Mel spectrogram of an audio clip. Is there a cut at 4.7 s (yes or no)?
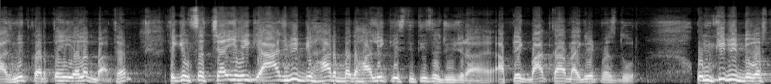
no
